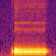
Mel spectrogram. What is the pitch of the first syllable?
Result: high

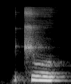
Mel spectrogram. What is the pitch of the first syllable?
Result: low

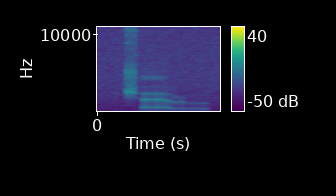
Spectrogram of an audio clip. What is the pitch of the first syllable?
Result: falling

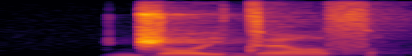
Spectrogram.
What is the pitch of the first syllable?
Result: high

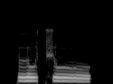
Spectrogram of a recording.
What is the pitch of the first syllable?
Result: high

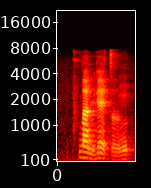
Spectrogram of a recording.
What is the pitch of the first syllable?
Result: falling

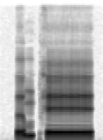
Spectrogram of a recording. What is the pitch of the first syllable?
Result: rising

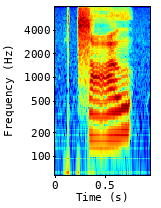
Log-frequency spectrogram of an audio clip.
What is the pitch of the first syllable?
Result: rising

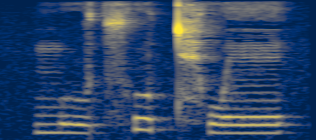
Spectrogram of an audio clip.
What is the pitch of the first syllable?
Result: low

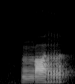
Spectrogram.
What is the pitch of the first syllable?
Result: rising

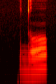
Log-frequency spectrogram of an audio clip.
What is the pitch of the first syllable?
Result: rising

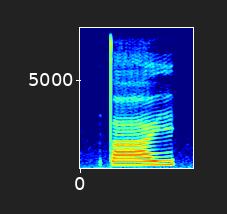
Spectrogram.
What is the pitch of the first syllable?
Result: rising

